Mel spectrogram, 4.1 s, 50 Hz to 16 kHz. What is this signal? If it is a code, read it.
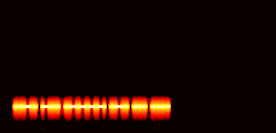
Morse code, heard as a keyed tone, about 34 wpm, 700 Hz. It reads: FD1RSH
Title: DXCC-100 Call Signs - 6 Characters - 35wpm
